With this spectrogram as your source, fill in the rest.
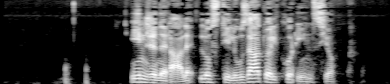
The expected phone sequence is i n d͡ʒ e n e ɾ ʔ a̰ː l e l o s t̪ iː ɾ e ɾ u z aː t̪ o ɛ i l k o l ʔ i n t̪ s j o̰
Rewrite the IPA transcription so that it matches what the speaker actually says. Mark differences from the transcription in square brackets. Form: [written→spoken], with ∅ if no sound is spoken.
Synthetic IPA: i n d͡ʒ e n e ɾ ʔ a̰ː l e l o s t̪ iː [ɾ→l] e [ɾ→∅] u z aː t̪ o ɛ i l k o [l→ɾ] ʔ i n t̪ s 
